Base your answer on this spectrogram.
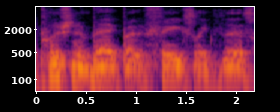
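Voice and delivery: ordinary talk, nothing marked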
